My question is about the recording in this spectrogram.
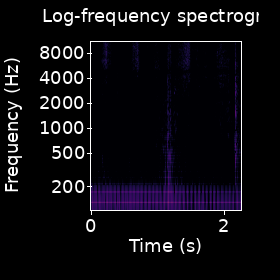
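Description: Quiet room tone with a steady low hum and a few faint soft clicks, the clearest a little past halfway.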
